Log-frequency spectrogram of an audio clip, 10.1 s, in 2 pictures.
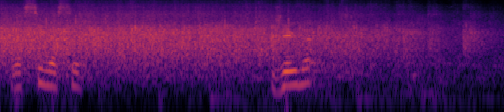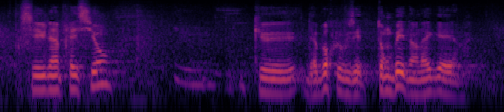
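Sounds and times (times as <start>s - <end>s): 
crowd applause for a speaker: 0.0s - 6.0s
speech: 0.2s - 1.1s, 2.7s - 3.3s, 5.3s - 7.0s, 7.6s - 10.0s.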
